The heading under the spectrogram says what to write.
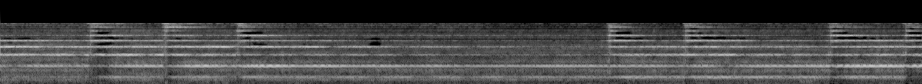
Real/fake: fake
